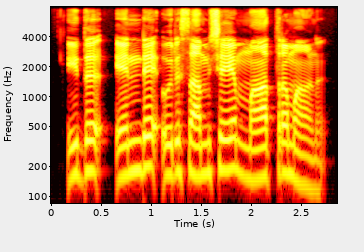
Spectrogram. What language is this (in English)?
Malayalam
